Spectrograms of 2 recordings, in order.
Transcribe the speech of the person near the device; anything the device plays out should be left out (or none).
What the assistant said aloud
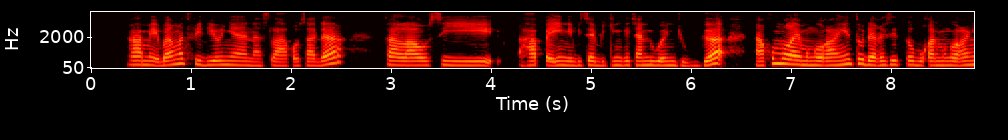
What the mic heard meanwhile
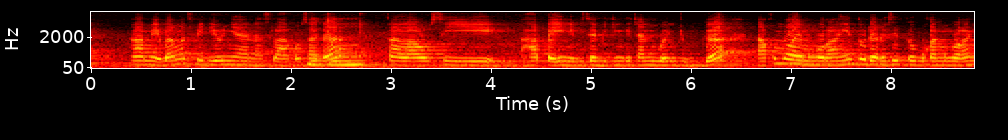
Betul.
